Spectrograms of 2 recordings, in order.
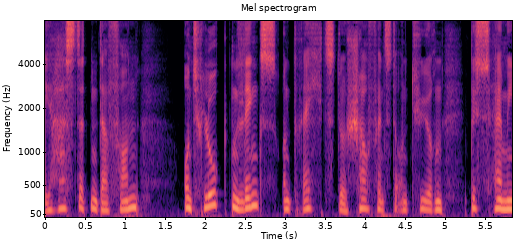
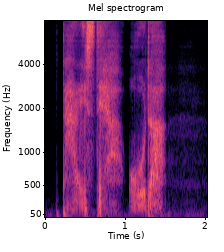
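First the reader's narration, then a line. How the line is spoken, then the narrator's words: Whispered. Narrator (German): flüsterte sie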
